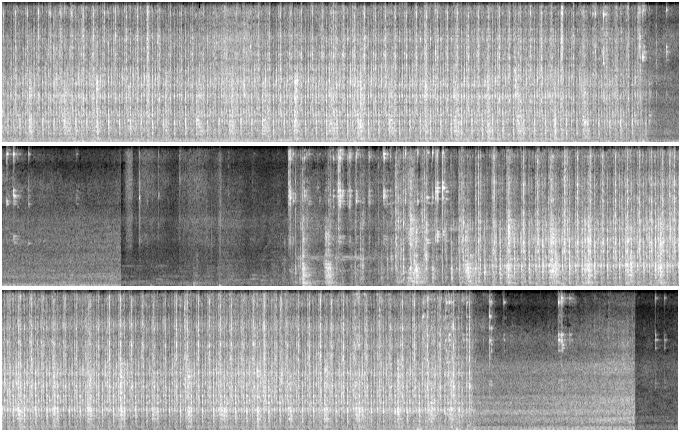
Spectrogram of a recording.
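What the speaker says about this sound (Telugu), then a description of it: "బ్లౌజ్ స్టిచ్చింగ్ చేస్తున్నానండి" Electric sewing machine stitching a blouse, a fast rhythmic mechanical whirring in long runs that stop and restart, with brief quiet gaps and small clicks between bursts.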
